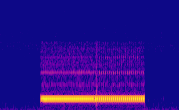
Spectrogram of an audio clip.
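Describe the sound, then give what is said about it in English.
A telephone dial tone heard while a call is being dialed: one steady, loud, buzzing tone that holds for just over a second and then cuts off abruptly, with quiet before and after. “I'm dialing.”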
